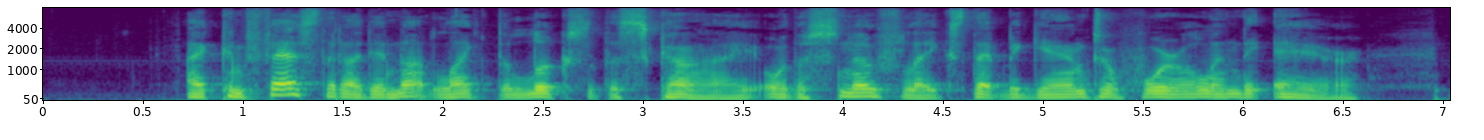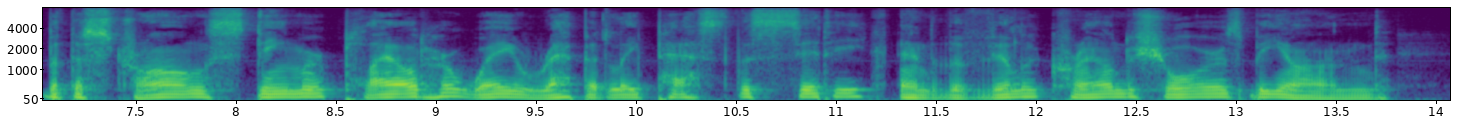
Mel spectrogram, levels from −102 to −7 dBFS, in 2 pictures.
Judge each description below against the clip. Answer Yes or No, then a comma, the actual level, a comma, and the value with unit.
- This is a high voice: No, low, 100 Hz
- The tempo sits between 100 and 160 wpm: No, average, 175 wpm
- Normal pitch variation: Yes, average, 3.3 semitones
